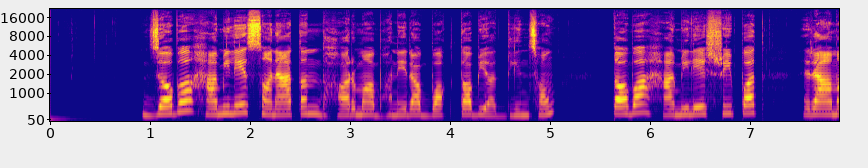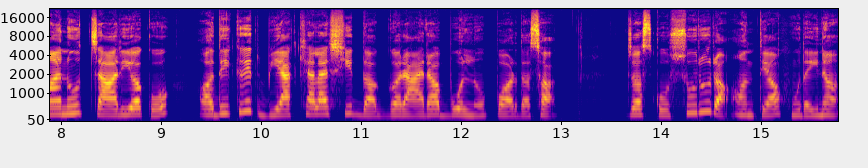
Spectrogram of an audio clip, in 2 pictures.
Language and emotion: Nepali, neutral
